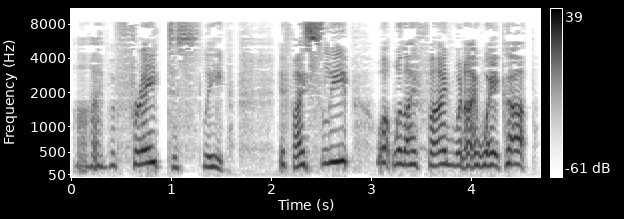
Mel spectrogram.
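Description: A woman's voice: medium pitch, measured pace, slightly rough, dry recording, pitched above the performer's own voice. A woman voicing a frightened, grieving teenage boy with a thin, fragile voice in an audiobook story. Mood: fearful. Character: frightened, grief-stricken teenage boy, exhausted and despairing.

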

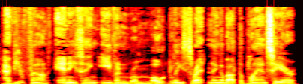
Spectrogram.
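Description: Man playing a gruff, husky, hot-headed settler. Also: fairly low pitch, a little fast, warm tone, no room sound, studio quality, pitched above the performer's own voice. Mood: confrontational. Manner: folksy, argumentative. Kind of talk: audiobook character dialogue.

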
